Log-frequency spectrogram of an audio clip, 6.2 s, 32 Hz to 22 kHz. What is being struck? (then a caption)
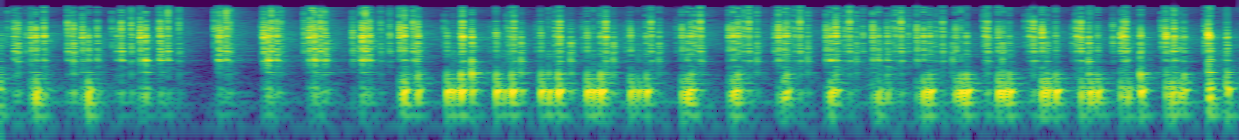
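Varnished wooden tabletop tapped with fingernails. Long blue acrylic nails on both hands tap quickly across the glossy varnished top of a large solid wooden table. About 25 short, dry taps come in an uneven, rapid rhythm, each a hollow knock with a bright clicky edge that dies away almost instantly.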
